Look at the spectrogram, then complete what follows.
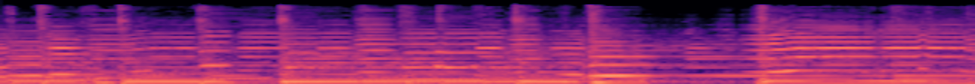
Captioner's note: none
